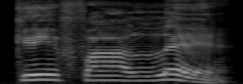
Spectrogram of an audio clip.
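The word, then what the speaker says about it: κεφαλή: Isso, kefalé, kefalé, aliás, kefalé. Aqui é o epsilon, é uma vogal breve. Aqui, ó, tem o bráquia. Então é que, fa, olha aqui, ó, lé.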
